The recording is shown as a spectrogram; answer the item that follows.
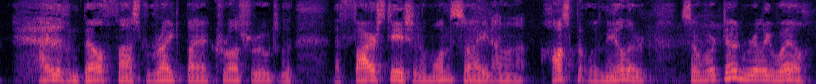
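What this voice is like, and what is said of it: Belfast accent. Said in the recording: “your lovely accent”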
